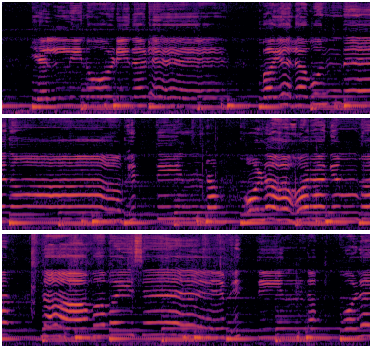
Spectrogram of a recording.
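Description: A woman singing a vachana in a slow melody with gliding, wavering notes, accompanied by a long-necked plucked string instrument that repeats a steady low drone pattern. The voice pauses briefly between phrases while the plucking goes on.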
